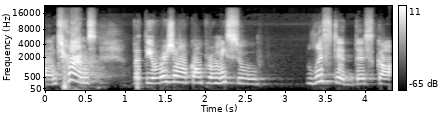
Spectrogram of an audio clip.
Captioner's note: speaks in foreign language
